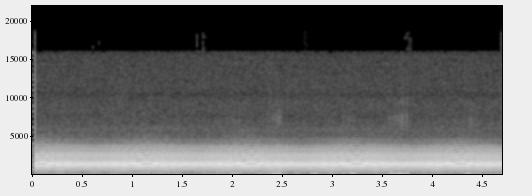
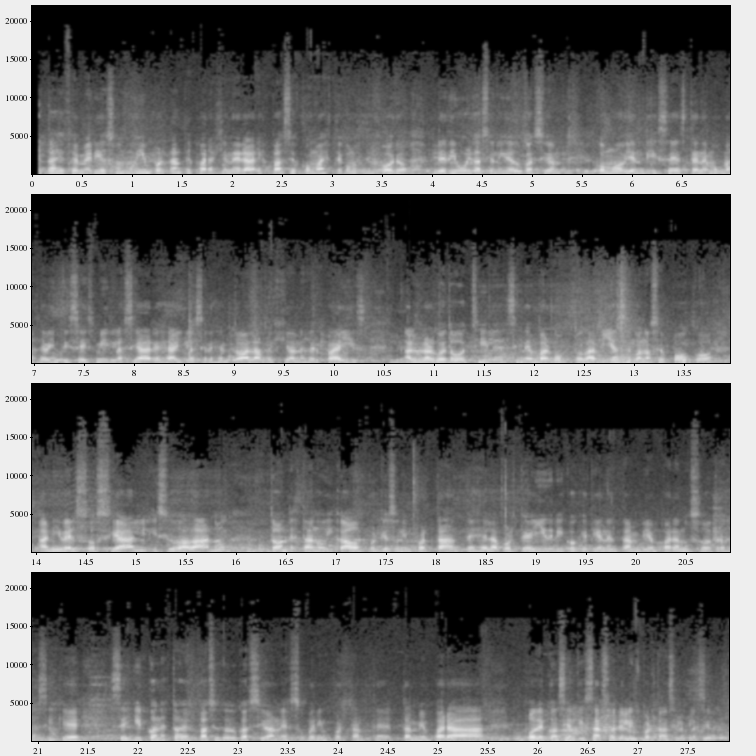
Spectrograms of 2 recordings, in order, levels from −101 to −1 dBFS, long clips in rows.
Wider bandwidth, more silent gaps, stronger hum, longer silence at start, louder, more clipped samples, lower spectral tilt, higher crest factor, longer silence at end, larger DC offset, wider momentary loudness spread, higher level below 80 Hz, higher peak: about the same, 15.5 kHz vs 16.5 kHz; neither; neither; about the same, 0 s vs 0.05 s; first, -10 LUFS vs -18 LUFS; neither; about the same, -3 dB/octave vs -4 dB/octave; second, 10 dB vs 18 dB; about the same, 0 s vs 0 s; neither; second, 2 LU vs 8 LU; first, -46 dBFS vs -62 dBFS; about the same, -2 dBFS vs 0 dBFS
